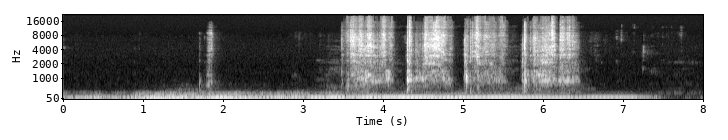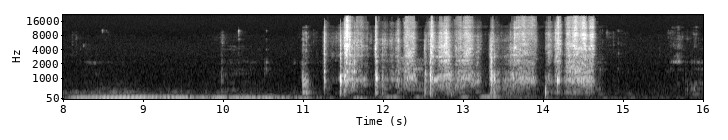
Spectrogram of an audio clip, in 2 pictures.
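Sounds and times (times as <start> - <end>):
low rumble: 0.0 - 11.0
scraping and rubbing: 3.3 - 7.0, 11.0 - 14.8.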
